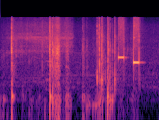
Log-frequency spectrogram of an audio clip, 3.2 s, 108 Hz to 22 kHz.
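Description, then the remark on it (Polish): A Czytak audiobook player gives a pair of short, high electronic beeps in quick succession as it is reset, preceded by several sharp clicks and handling noises from pressing keys 2, 5, 8 and 0 at the same time, fairly quiet. “Oczywiście będzie taki sygnał, taki o, proszę bardzo.”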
